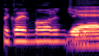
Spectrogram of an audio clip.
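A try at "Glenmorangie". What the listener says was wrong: it's orangey like orange not morangi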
